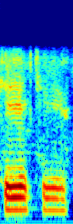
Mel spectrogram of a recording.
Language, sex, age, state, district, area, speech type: Kashmiri, male, 18-30, Jammu and Kashmir, Shopian, rural, conversation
